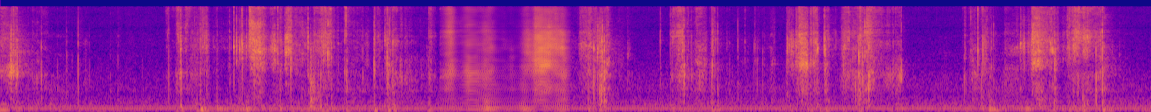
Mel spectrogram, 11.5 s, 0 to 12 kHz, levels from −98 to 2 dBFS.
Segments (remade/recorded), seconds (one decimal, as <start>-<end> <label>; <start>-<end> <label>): 0.0-4.4 recorded; 4.4-5.7 remade; 5.7-11.5 recorded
